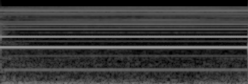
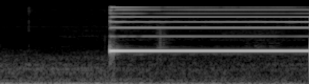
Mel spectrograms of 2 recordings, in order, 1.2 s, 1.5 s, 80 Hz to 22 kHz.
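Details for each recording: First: Power probe on a relay socket pin with the relay removed, on a service-truck work-light circuit: steady high-pitched continuous tone meaning power is present at that pin. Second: Relay test in a fuse panel using a power probe: a clean, steady high beep that means power is present at the pin, reading 12.2 volts.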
